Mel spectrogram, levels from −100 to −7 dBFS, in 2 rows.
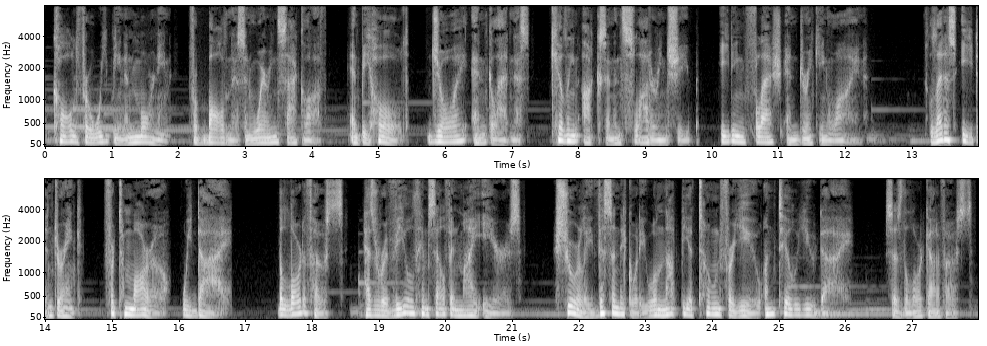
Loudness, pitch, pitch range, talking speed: -22 LUFS, 110 Hz, 90-120 Hz, 135 wpm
